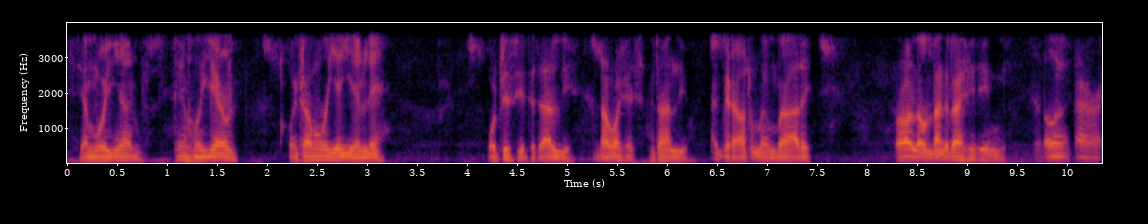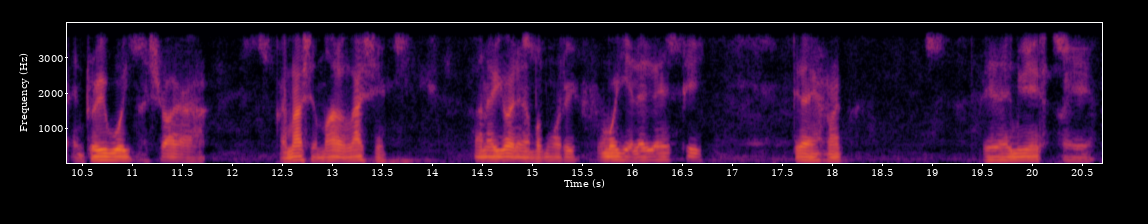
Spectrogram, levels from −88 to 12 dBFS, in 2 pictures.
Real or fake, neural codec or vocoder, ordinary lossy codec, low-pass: fake; codec, 24 kHz, 1 kbps, SNAC; none; 3.6 kHz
